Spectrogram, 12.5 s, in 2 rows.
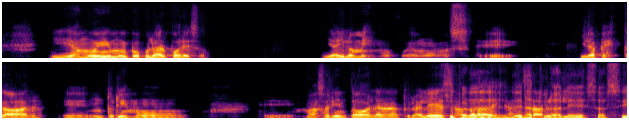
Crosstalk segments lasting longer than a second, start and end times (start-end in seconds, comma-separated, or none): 10.6-11.8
